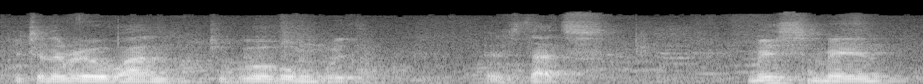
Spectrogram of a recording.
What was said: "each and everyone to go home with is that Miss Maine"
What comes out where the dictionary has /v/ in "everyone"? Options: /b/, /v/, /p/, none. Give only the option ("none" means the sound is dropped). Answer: none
